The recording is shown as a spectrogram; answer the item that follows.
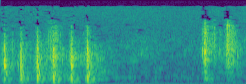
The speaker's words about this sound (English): Betsy has determined that Brian Donlevy shall be her leading man in the upstairs Greek art theater. So now, with his laundry under her arm, she's knocking at the door.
